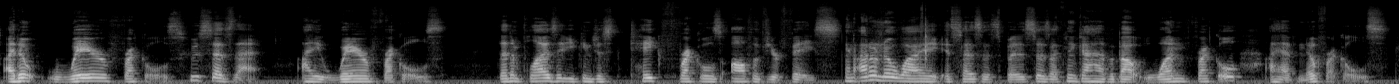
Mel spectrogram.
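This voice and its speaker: A man's voice: medium pitch, normal speed, few pauses. A young adult man casually reading aloud and commenting in a mocking, self-deprecating way, with dry, sarcastic asides. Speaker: vlogger.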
